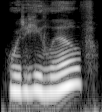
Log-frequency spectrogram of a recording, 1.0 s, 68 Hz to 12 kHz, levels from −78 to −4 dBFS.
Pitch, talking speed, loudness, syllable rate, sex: 195 Hz, 175 wpm, -14 LUFS, 3.5 syllables/s, female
